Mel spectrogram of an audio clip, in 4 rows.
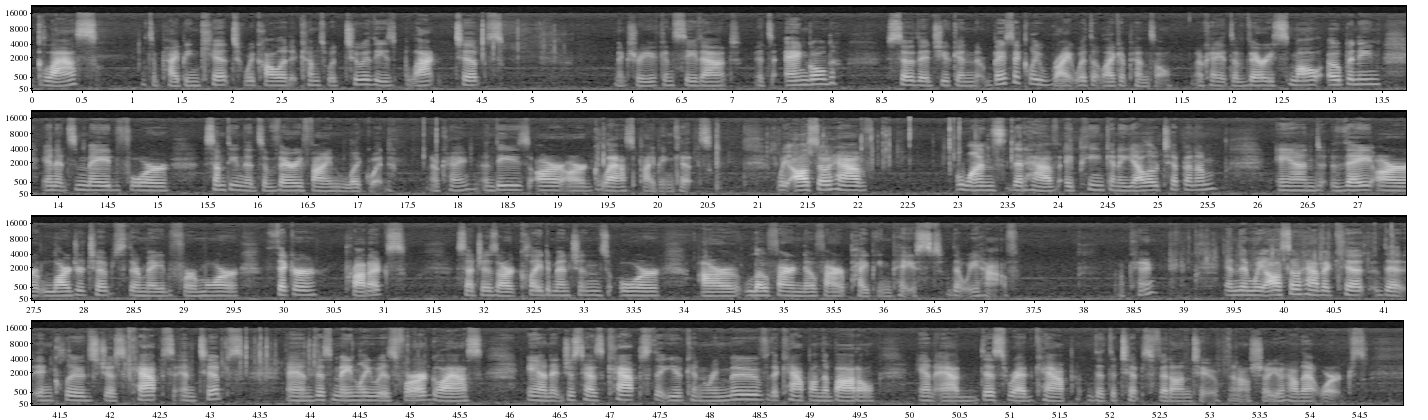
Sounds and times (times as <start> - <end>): Speech: 0.0 - 4.7, 5.8 - 20.6, 21.2 - 22.2, 22.9 - 25.6, 26.2 - 31.2, 31.8 - 37.3, 38.3 - 38.8, 39.4 - 54.6.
